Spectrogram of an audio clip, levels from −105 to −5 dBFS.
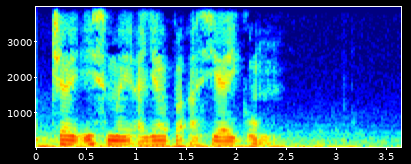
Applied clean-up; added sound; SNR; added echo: none; Thunder; 7 dB; none.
